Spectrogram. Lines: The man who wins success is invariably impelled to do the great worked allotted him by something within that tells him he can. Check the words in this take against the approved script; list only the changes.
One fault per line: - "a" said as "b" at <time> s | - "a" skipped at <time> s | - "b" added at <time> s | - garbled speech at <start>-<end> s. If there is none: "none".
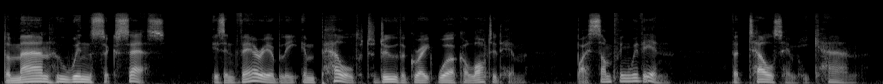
- "worked" said as "work" at 4.4 s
